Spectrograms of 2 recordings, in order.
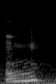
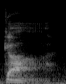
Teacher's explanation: So, for the first change, we're going to change the voiced velar nasal into the aspirated voiced velar stop. So, ng into ga.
